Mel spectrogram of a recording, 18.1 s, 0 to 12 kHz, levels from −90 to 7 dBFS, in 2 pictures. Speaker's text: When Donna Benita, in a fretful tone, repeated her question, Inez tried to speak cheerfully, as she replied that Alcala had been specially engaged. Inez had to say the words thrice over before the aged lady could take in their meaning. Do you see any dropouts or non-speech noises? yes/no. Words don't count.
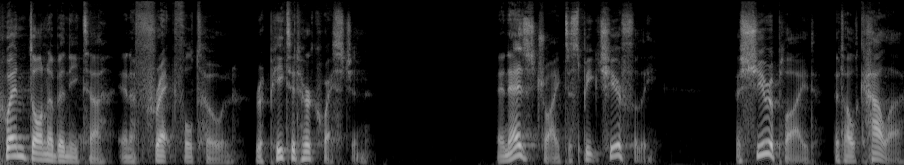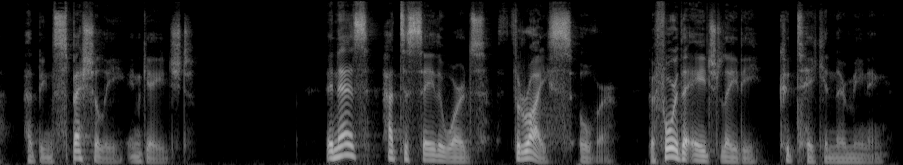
no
